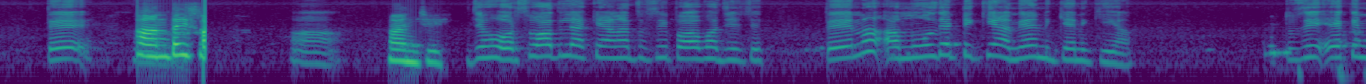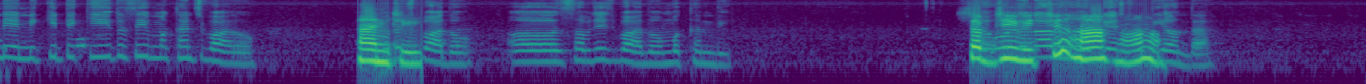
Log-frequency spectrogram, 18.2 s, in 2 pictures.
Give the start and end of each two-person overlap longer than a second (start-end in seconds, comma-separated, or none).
15.6-16.9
